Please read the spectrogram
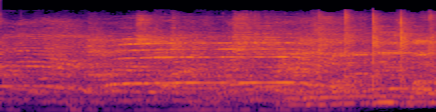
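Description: A small crowd cheering and shouting at a weigh-in, with one long held whoop through the middle.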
